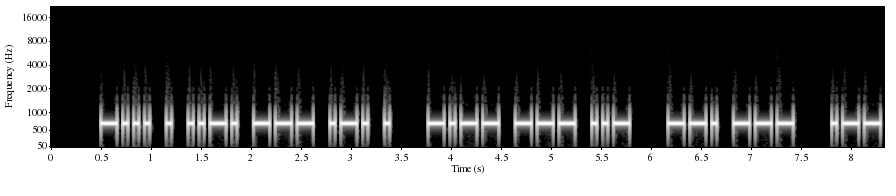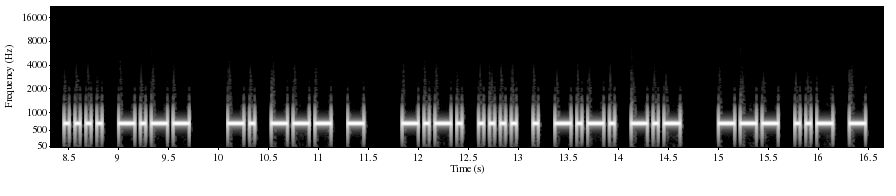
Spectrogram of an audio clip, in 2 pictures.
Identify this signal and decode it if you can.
Morse code, heard as a keyed tone, about 22 wpm, 700 Hz. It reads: BEFORE YOU GO WHY NOT CHECK OUT
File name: Sets of 9 Words - 22wpm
